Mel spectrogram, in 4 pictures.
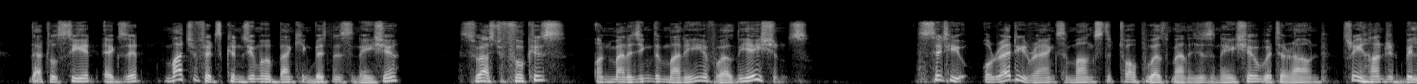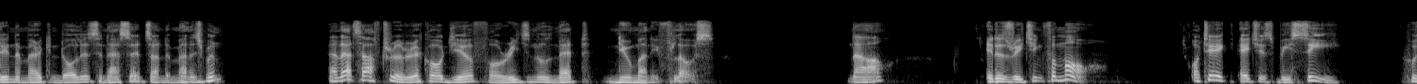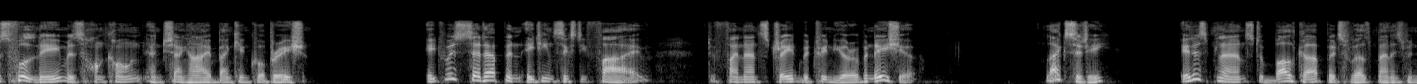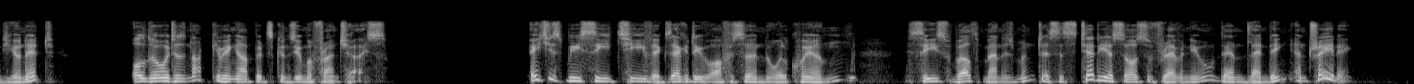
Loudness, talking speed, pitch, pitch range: -19 LUFS, 135 wpm, 120 Hz, 105-140 Hz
